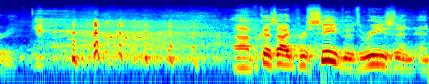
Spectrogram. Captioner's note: audience laughing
